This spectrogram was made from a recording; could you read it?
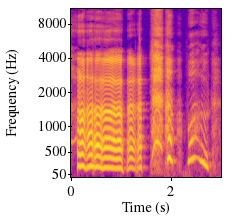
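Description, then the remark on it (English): Panicked, rapid breathing: a long quavering voiced gasp followed by several shorter, sharp, strained gasps in quick succession, loud and whimpering in tone. “You're breathing super quick. Are you having a panic attack?”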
